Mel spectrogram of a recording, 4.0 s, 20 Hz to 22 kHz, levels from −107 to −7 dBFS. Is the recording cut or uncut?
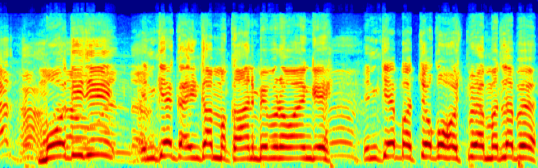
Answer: uncut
